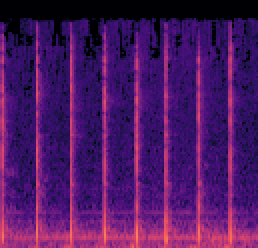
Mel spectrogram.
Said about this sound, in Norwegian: Det er en helt vanlig jernstang. Så har jeg tatt og pussa endene sånn at de ikke er skarpe. Og den er til slag. Du kan høre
